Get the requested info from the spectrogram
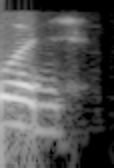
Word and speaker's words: Wood: So I'll start with the one guest I know how to say her name, Sherry Wood, or Woods.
